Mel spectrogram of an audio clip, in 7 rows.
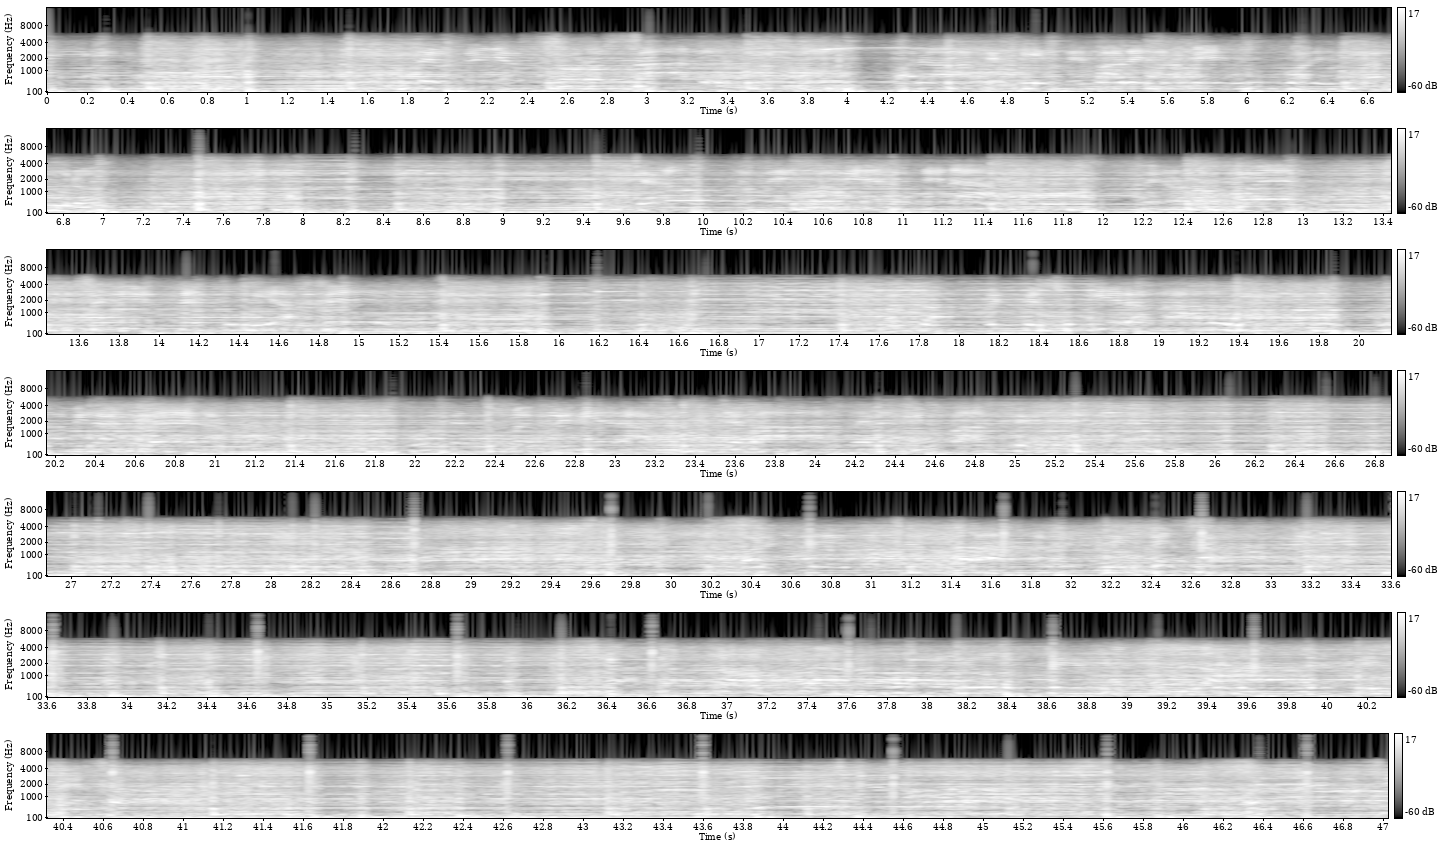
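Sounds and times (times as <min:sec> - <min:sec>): man singing: 0:00.0 - 0:07.4, 0:09.4 - 0:15.5, 0:17.4 - 0:25.6, 0:28.6 - 0:34.5, 0:36.1 - 0:41.8, 0:43.4 - 0:47.0
live rock band playing: 0:00.0 - 0:47.0.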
